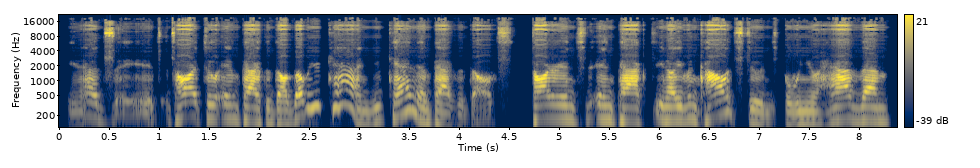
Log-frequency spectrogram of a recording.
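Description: In a casual interview, a rabbi and high school teacher speaks with a bright, forceful, mid-range voice, recorded close and dry with no room sound but rough quality. Animated and emphatic, he restates short phrases to drive them home like a teacher making his point.

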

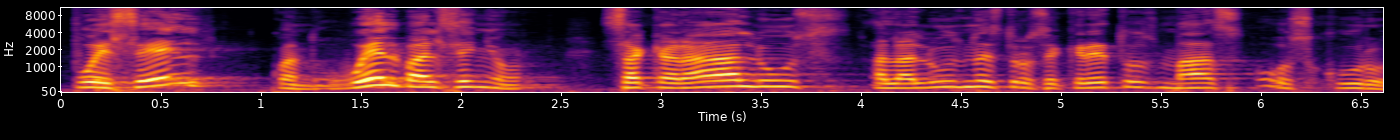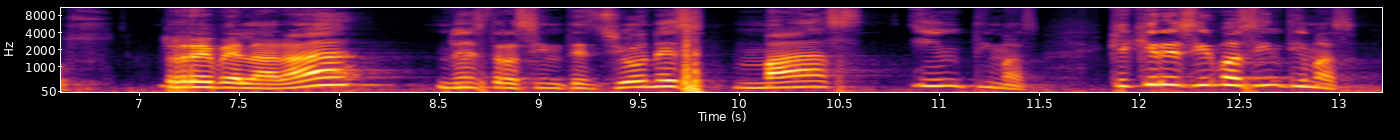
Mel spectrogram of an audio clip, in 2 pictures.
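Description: High-voiced preacher telling stories. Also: male voice, lively intonation, slow. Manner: storytelling preacher, acts out quoted voices, rising to emphatic exhortation. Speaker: pastor. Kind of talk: sermon.

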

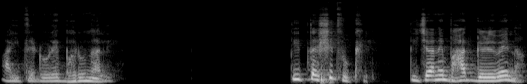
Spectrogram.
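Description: Woman reading a lively storybook. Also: low voice, unhurried, gravelly. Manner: lively, acts out each voice.

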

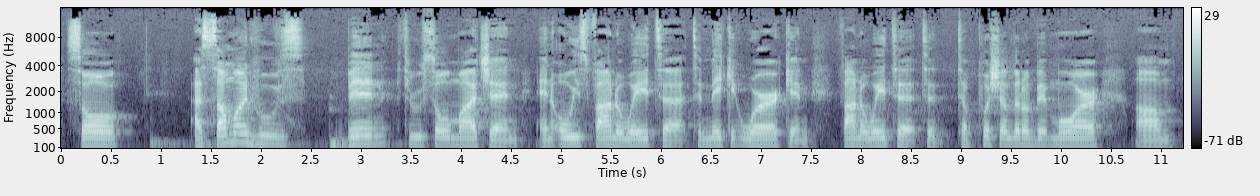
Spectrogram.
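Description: A man's voice: fairly high pitch, flat delivery. Male podcast host; hesitant, filler-heavy interviewer. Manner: halting, filler-heavy questions.

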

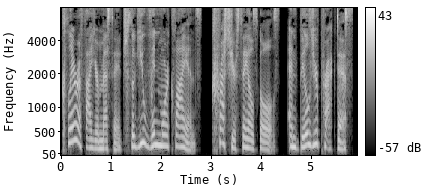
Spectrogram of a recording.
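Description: A woman's voice: mid-range voice, expressive, a little slow, soft background music. A woman announcer reading a scripted podcast intro and ad in a polished, promotional way.

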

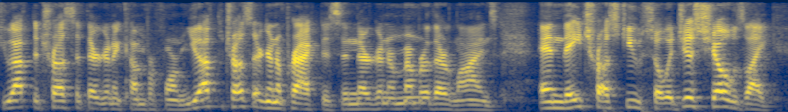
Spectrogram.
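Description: This is a man co-hosting a casual interview. His voice is a little high for a man, and his phrasing is loose and playful. The recording sounds somewhat muffled. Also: a bit bright. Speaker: podcast co-host.

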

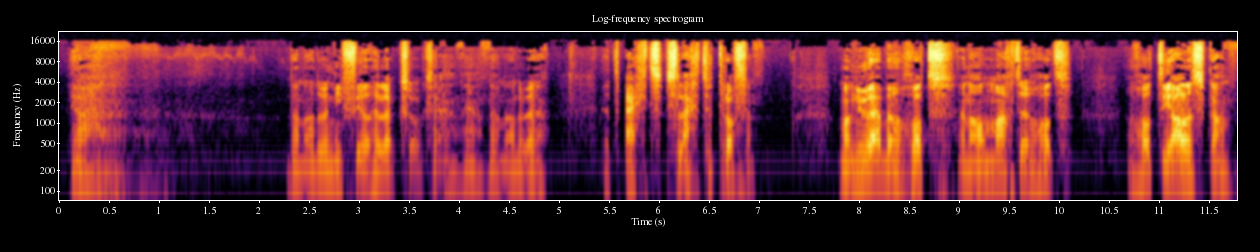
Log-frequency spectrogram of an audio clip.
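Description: A man preaching a sermon, emphatic, often affirming with "ja" and swinging between loud and soft. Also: mid-range voice, dry recording.

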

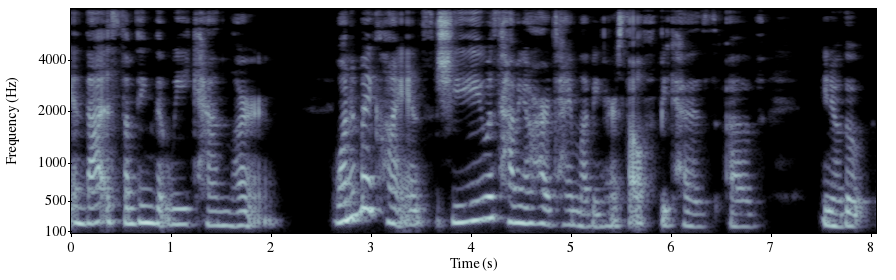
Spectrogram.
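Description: A woman talks straight to her listeners as a life coach. Her delivery is encouraging and conversational, set at a medium pitch. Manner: warm, encouraging, conversational, addresses listeners as y'all. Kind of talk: self-help talk to listeners.

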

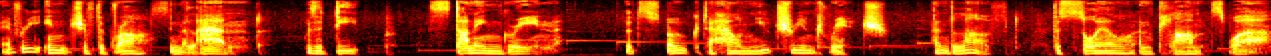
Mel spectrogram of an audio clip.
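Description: A man with a low, mellow voice narrates a sleep story. He speaks very slowly in a hushed, breathy, soothing way, as in a guided relaxation. Soft music plays behind him.

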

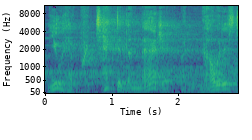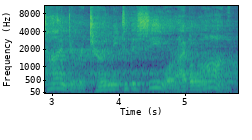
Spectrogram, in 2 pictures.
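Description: A man voicing an ancient magical talking seashell, speaking softly in a hushed, solemn way. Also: on the high side, sing-song, moderate pace, very echoey, big-room sound, music in the background.

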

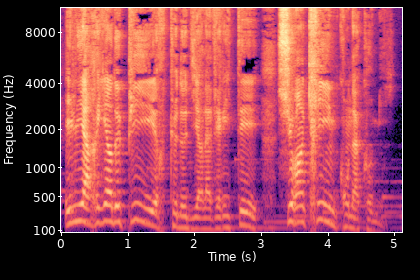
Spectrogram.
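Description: A man voicing a scheming army commander who speaks in a falsely gentle, coaxing voice. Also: on the high side, expressive, unhurried, faint music behind.

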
